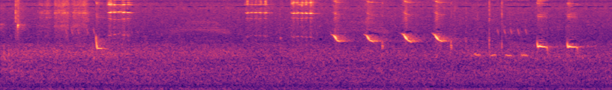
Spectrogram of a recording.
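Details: Song of a thrush nightingale: loose strings of short, slurred, downward whistles repeated roughly every half second, mixed with crisp high clicks, against a continuous rushing background noise.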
